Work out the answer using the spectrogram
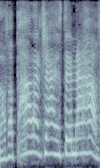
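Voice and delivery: very high, totally unhinged, flipping-out scream. Retelling how a woman who interviewed herself started screaming, retelling her screaming. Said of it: "She just starts screaming".

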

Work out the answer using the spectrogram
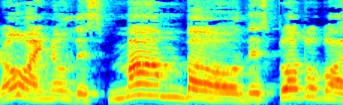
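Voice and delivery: eager, bubbly, all-excited pitch. Recapping a show, the speaker quotes Johnny all excited. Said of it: "Johnny's like all excited".

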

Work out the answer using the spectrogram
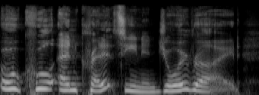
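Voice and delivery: taunting, mocking voice. Retelling a theater employee mocking the speaker's group, retelling a mocking voice. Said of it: "he says in a mocking voice".

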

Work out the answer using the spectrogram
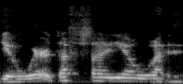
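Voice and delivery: high broken-off acted yelling. Retelling a moment of yelling at the director after an injury: retelling own yell. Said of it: "And then I yelled at the director".

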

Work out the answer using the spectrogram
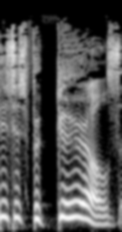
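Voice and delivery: put-on indignant little boy voice. Retelling a child's complaint about a pink cup: imitating an angry child.

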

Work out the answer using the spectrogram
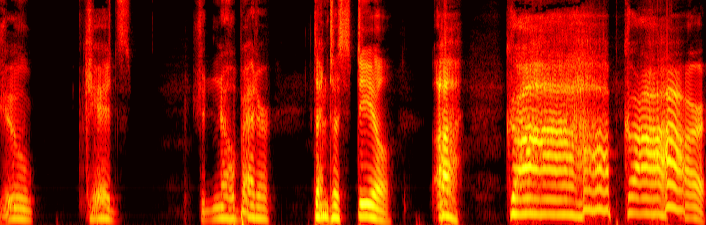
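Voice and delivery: put-on loud, very slow rising yell, "cop" stretched out. Retelling a movie scene where a character yells over the radio: imitating Kevin Bacon yelling. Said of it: "He's yelling at them".

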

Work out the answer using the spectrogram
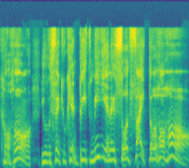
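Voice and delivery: put-on prissy aristocrat voice, French accent, high and slow. Retelling a film character's taunt before a sword fight: prissy French duke voice. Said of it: "a really fucking prissy French duke".

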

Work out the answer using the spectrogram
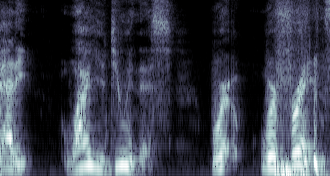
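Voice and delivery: shocked, stunned, caught-off-guard disbelief. Voicing a character who looks at Patty after an attack: shocked.

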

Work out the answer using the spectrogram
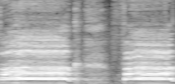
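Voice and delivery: acted very high, shrill, frantic shriek. Retelling a phone call with her after a wrong turning, retelling screaming down the phone. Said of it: "I'm screaming down the phone to her going".

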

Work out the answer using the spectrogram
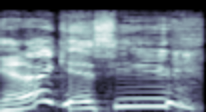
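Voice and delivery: put-on very high, slow, drunken-sounding voice. Retelling how drunk Bradford came up to Josh: imitating drunk Bradford. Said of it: "drunk Bradford, or as I like to call him, Drunkford".

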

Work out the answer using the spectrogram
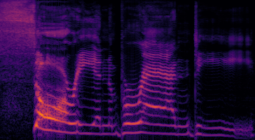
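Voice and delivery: very loud demon growl, "brandy" drawn out. Retelling how evil Kirk walks in: imitating a demonic voice. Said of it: "he comes in like a demon and just goes".

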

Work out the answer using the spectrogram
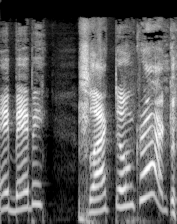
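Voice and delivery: put-on Southern accent, high and loud. Retelling what a very Southern man said to her, imitating a Southern accent. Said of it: "Very, very Southern".

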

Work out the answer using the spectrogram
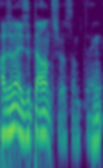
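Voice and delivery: irritated, annoyed tone. Asked about a man who comes up before him on YouTube, the speaker answers, annoyed. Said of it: "You are annoyed at him".

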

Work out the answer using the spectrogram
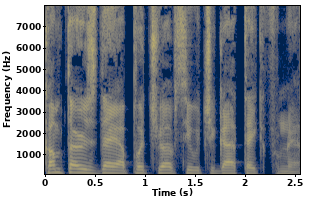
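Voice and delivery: put-on Italian accent. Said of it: "go into Italian accent".

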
